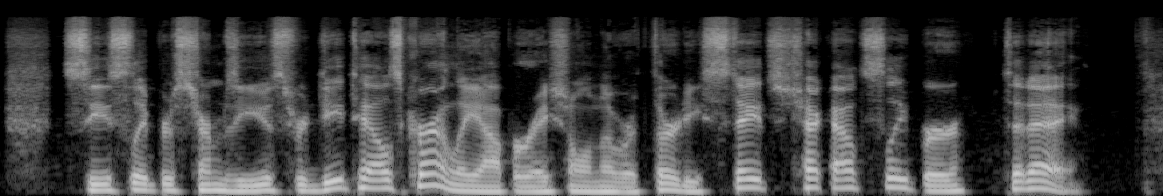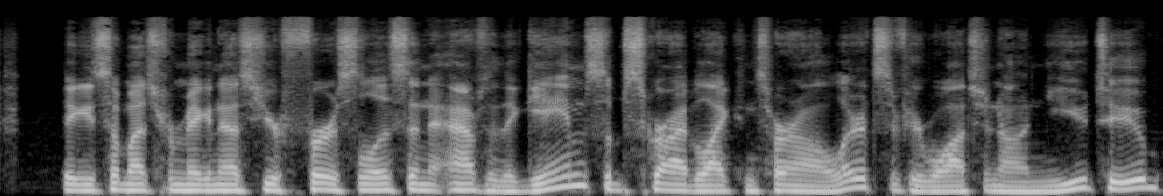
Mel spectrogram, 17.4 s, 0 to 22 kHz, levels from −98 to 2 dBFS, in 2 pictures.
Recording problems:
wrong speed, natural pitch; too slow; 0.6 times normal speed

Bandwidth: 15 kHz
